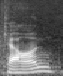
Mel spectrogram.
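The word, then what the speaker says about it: cajón: le cas jean exactement ça s'écrit qu'agent mais on le prononce cajon parce qu'il se présente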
